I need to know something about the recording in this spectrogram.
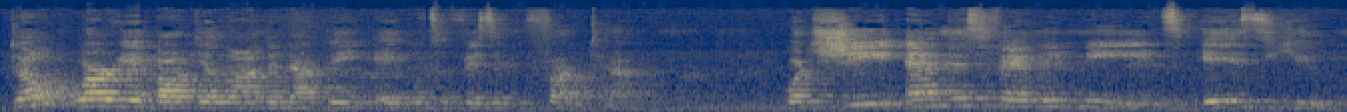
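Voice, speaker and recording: A woman's voice: mid-range voice, moderate pace, close to an everyday voice. A woman acting in a staged drama as a firm, concerned wife and mother, urgent and reproachful. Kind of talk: staged reading of a domestic drama scene. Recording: very echoey hall, distant mic, faint noise.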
